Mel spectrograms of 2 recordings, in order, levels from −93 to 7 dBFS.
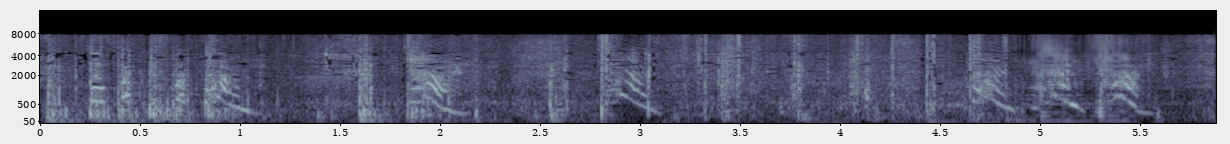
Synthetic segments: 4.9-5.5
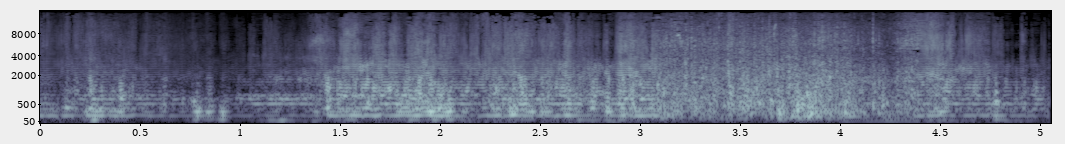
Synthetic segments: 0.0-3.1; 4.4-5.1

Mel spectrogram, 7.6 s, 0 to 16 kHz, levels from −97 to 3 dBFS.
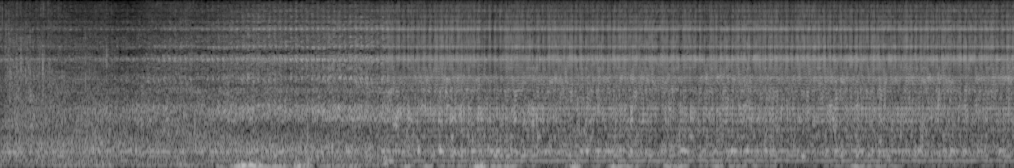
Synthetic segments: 2.9-7.6

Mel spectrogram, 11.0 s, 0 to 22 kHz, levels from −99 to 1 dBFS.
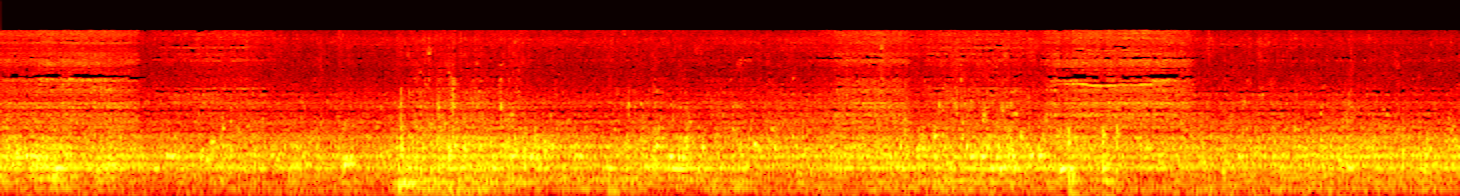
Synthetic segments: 2.2-3.9; 5.1-5.7; 6.3-6.8

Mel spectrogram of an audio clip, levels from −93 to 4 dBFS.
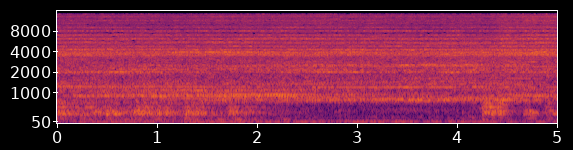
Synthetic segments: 0.0-5.0

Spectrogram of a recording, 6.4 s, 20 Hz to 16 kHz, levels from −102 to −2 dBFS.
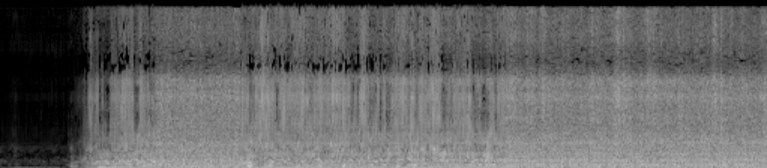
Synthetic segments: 0.0-1.3; 2.0-4.2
